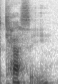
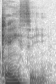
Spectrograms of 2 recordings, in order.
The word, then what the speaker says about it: Casey: I thought if you read the book, you'd think the name's Cassie, not Casey.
